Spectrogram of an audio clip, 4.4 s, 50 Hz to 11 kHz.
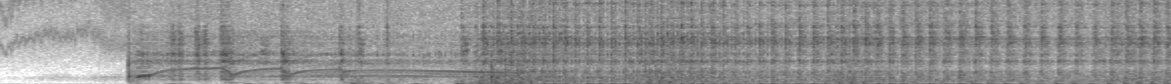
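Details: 1984 Honda ATC200ES Big Red after no-spark fix with 12-volt DC CDI ignition upgrade: a few starter turns, catches cleanly and settles into an even, steady single-cylinder idle; starts and runs fine.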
